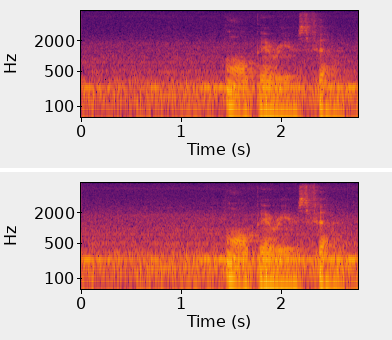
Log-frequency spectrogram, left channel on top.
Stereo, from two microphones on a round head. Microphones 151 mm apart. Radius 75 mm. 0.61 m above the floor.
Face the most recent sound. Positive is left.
turn(degrees=-25)  # may be behind; listen again after turning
